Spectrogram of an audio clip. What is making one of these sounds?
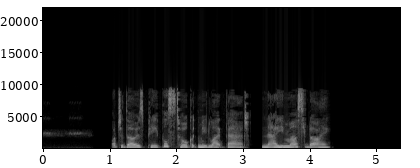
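A young girl speaks with animation in a high cartoonish voice.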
